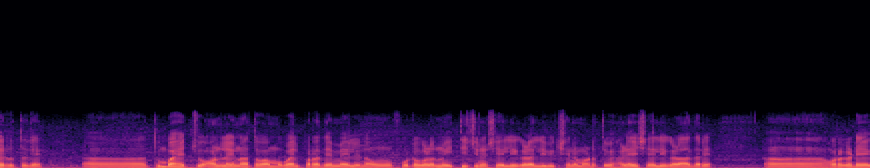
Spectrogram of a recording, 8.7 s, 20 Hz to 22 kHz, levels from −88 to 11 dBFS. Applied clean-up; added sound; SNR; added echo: none; none; none; none.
